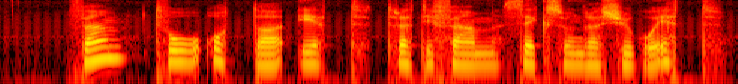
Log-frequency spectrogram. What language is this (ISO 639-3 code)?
swe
